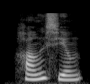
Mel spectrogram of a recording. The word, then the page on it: 航行: háng xíng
